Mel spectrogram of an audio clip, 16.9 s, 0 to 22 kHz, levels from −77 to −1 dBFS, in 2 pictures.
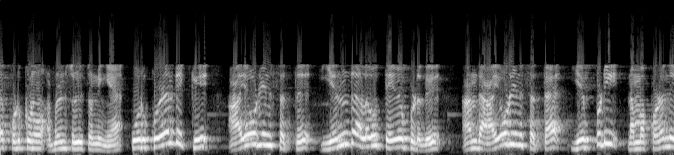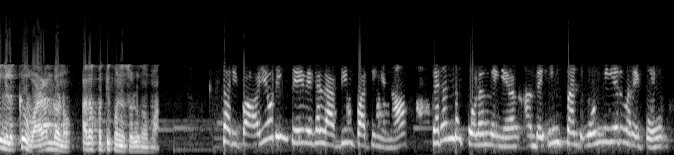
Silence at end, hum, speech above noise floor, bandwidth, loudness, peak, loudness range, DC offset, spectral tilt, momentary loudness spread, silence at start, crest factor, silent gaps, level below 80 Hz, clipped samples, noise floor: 0.1 s; none; 31 dB; 7.8 kHz; -11 LUFS; 0 dBFS; 5 LU; under 0.1%; -7.5 dB/octave; 8 LU; 0 s; 10 dB; none; -56 dBFS; under 0.1%; -41 dBFS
